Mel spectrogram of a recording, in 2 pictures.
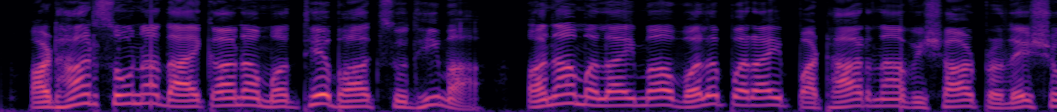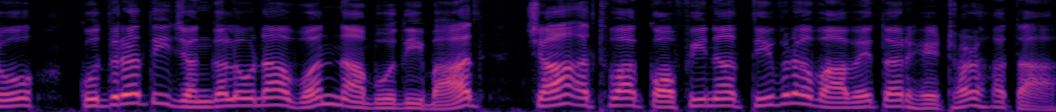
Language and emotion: Gujarati, neutral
